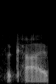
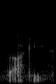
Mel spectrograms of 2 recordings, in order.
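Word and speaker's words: Saki: other stories by sake who I used to pronounce the Chi but it is pronounced sake illustrated by my favorite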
